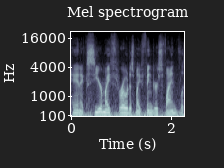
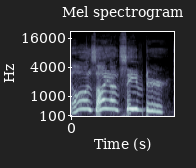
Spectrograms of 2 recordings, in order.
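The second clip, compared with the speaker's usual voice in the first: tiny, very high, drawn-out squeaky voice. Narrator reads a small familiar voice from behind her: small squeaky voice. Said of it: "A small, familiar voice squeaks out".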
